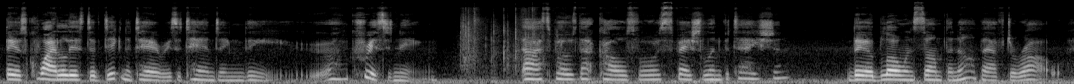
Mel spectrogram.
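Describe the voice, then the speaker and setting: A woman's voice: medium pitch, moderate pace, a little mellow, a little hiss or hum, natural voice. A woman voicing a genteel, whimsical cartoon speakeasy owner in a coy, theatrical manner. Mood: whimsical, gracious. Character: genteel, whimsical female cat speakeasy owner, languidly charming.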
